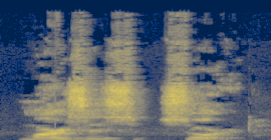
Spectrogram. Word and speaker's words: Mars his sword: his sword it's pronounced mars's sword so in the pronunciation the h is elided off well when you hear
